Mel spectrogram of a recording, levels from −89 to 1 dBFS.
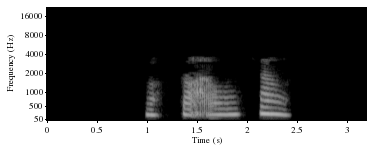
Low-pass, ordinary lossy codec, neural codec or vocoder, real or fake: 3.6 kHz; MP3, 16 kbps; codec, 16 kHz, 1.1 kbps, Voila-Tokenizer; fake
